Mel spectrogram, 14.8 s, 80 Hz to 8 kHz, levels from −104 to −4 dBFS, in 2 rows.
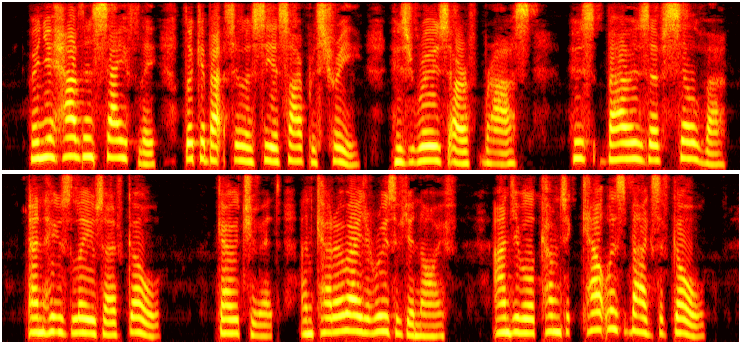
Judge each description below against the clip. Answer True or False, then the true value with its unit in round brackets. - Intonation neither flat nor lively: True (3.7 semitones)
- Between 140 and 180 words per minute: False (200 wpm)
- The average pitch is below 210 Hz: False (250 Hz)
